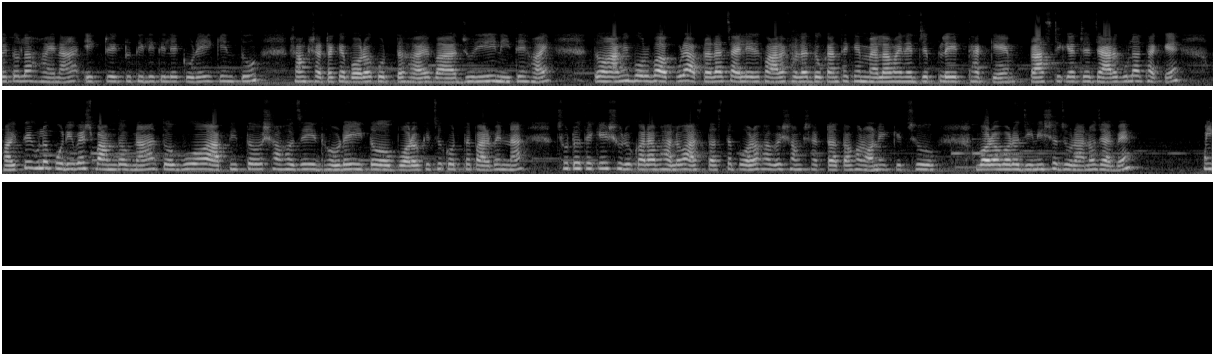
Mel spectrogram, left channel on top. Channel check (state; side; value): silent; right; digital silence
